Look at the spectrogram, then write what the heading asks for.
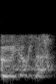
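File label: right wing mood low, speech japanese; War Thunder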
